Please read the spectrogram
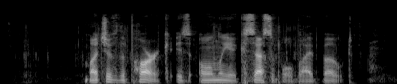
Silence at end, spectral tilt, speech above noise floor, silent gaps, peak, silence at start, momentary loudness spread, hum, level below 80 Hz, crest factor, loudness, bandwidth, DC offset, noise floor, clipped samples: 0.25 s; -3 dB/octave; 37 dB; none; -2 dBFS; 0.85 s; 12 LU; none; -54 dBFS; 24 dB; -25 LUFS; 11.5 kHz; under 0.1%; -63 dBFS; under 0.1%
